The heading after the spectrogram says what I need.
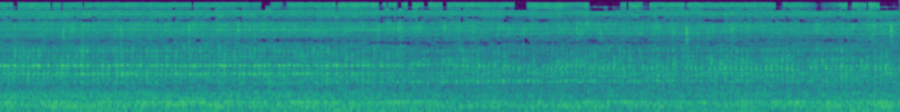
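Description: A steady low droning rumble runs unbroken while the boiler heats water; it is an abnormal noise, though its source is unclear.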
